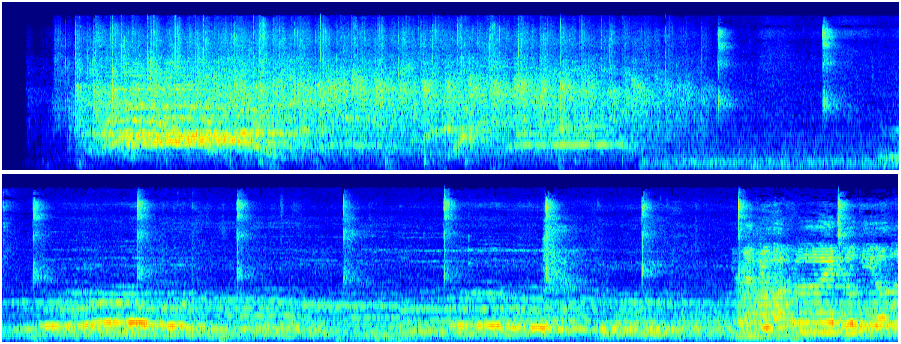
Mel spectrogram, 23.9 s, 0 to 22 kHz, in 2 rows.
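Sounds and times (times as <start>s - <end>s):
audience applause and cheering: 0.6s - 9.6s
men's a cappella group singing: 11.7s - 23.9s.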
